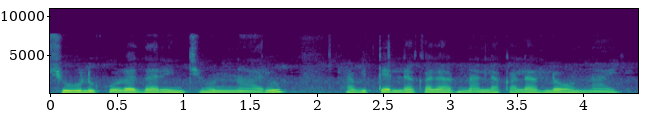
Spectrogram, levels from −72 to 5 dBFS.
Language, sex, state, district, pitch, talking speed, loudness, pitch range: Telugu, female, Telangana, Mahabubabad, 190 Hz, 165 wpm, -16 LUFS, 180-195 Hz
